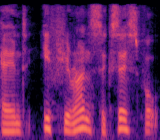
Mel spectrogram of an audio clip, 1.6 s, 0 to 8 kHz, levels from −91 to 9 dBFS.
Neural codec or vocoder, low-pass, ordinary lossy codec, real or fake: codec, 16 kHz, 8 kbps, FreqCodec, larger model; 7.2 kHz; MP3, 48 kbps; fake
